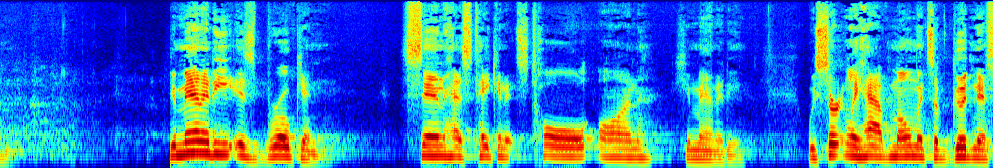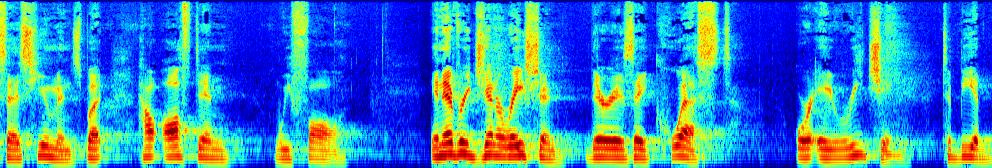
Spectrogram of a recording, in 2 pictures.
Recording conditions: large echoing room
